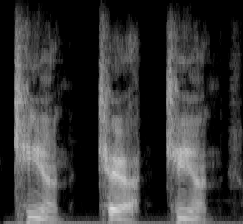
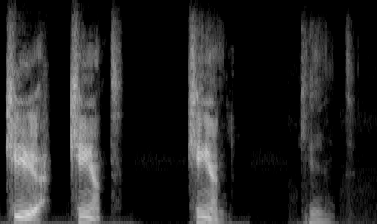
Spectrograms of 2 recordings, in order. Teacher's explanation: When I say can, okay, it's a little more open. Ca, can. But when I pronounce can't, it's a little more nasally.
